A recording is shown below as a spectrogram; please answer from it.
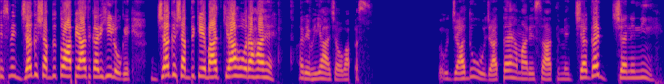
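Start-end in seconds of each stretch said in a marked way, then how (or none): none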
